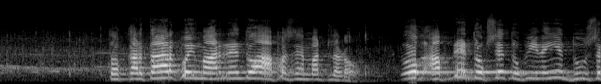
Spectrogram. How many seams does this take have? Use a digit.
1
